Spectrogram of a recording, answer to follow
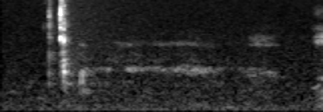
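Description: A single short, sharp click about a third of a second in, against an otherwise very quiet background.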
